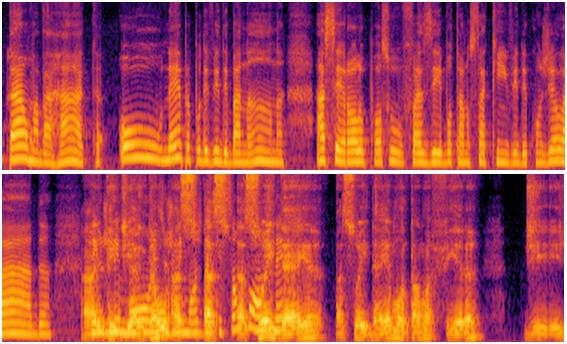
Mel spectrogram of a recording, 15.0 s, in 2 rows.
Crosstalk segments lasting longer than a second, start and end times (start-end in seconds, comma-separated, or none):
8.7-11.3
